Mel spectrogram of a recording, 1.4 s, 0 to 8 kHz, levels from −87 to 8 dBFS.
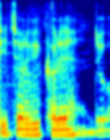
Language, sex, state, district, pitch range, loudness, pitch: Hindi, male, Bihar, Araria, 120-170 Hz, -14 LUFS, 120 Hz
